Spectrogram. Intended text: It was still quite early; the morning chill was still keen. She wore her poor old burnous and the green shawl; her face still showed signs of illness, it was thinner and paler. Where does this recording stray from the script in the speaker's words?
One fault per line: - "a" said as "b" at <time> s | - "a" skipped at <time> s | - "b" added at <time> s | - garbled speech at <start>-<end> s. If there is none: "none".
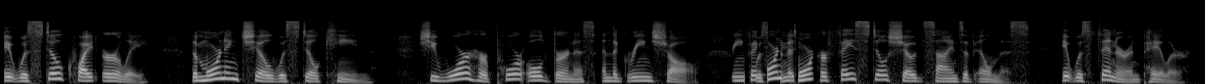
- garbled speech at 7.3-8.1 s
